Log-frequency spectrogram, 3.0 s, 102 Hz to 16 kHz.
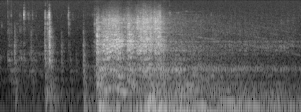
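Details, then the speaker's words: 1966 Chevy Biscayne big-block 396, high-torque starter refitted without the shim: short clean burst of cranking catching into a rough idle, no grinding or whirring from engagement; sounds better, normal starter cranking. "well you know that sounds better oh there goes a cat it does sound better"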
